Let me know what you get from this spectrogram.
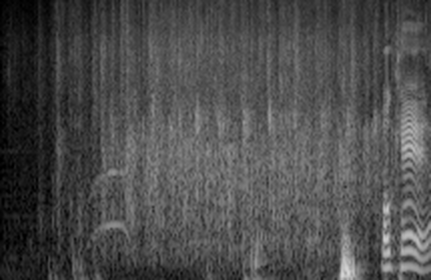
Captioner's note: audience applauding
